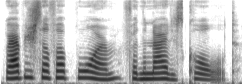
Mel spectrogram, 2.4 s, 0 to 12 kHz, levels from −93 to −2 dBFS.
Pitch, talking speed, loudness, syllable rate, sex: 235 Hz, 225 wpm, -21 LUFS, 4.8 syllables/s, female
